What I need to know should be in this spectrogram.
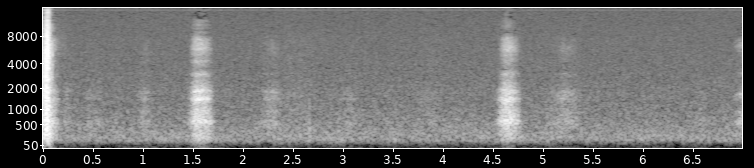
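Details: Woman trying to sneeze quietly while in bed next to a friend, unable to stop sneezing: two short muffled stifled sneezes with soft sniffing between them.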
